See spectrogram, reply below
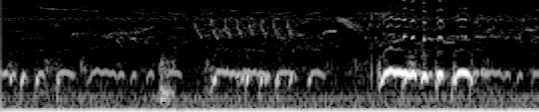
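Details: Several local zebra doves cooing: scattered hooked notes at first, followed by a louder close phrase of rolling, bubbly coos near the end, with a soft rumble throughout.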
